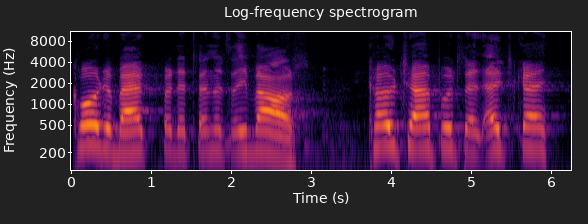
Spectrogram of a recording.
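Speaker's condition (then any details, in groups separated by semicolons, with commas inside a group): Cerebral palsy; arm paralysis with muscle contraction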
